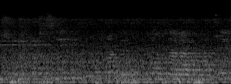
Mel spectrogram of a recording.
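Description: A continuous buzzing hum, with a woman's voice speaking over it.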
